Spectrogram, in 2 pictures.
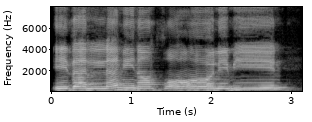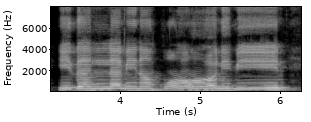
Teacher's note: دال کو لام کے ساتھ ملائیں گے اور لام کو شدت کے ساتھ سختی کے ساتھ پڑھیں گے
